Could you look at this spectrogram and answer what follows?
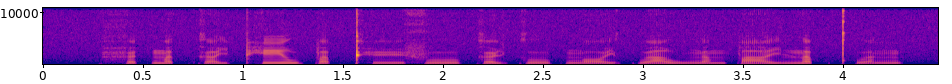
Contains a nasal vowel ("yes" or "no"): no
